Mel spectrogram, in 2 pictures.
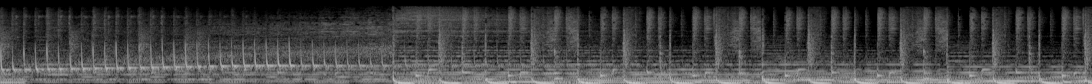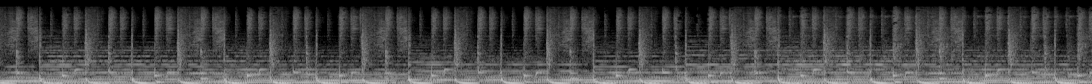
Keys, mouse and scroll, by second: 0.0-1.2 typing, 2.5-4.6 typing, 7.2-8.5 typing, 8.0 middle click, 8.0 click, 12.8 middle click, 13.7 click.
